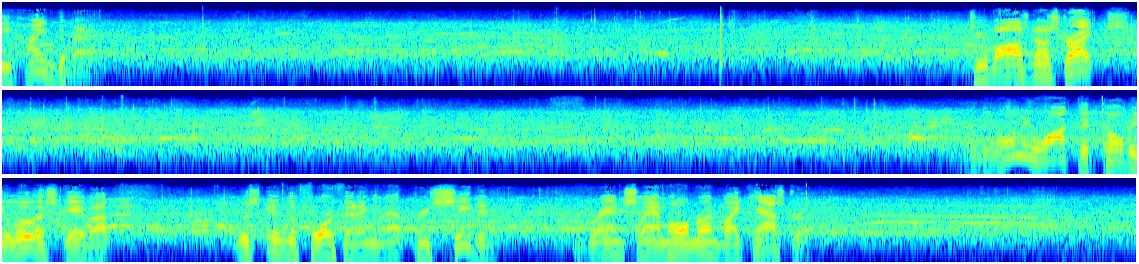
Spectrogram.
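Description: A crowd murmurs in a large outdoor stadium.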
